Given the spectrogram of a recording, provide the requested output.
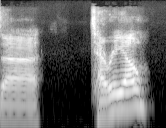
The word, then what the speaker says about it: Terrio: I'm not like that sorry about it, since we're bad with names anyway, but apparently we've been pronouncing the people's goalie's last name incorrectly this whole time. I've been big on the Thoreau pronunciation. Apparently it is Terrio.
